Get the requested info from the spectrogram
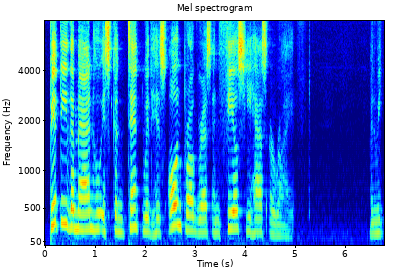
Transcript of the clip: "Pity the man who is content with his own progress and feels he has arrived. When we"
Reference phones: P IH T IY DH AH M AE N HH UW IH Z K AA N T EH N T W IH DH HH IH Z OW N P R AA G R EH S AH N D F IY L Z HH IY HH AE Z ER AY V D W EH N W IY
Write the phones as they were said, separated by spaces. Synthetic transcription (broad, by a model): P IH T IY DH AH M AE N HH UW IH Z K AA N T EH N T W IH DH HH IH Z OW N P R AA G R EH S AH N D F IY L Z HH IY HH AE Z ER AY V D W EH N W IY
